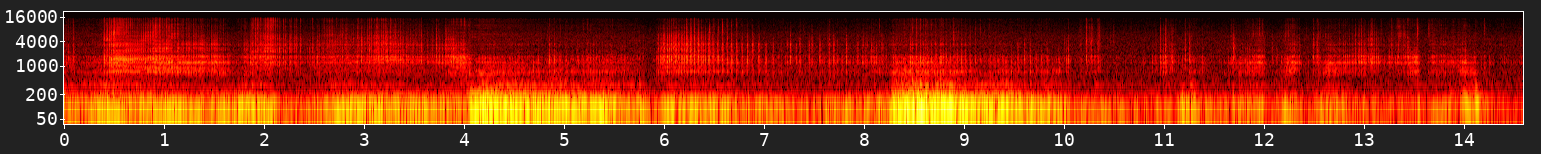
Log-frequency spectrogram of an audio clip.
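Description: Long natural pink nails scratch across a flat, dark embossed plastic sheet. The result is a steady, low, rumbling scraping texture with a faint brighter rasp on top, swelling louder in two stretches around 4 and 8.5 seconds before settling back into quieter, uneven scratching.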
